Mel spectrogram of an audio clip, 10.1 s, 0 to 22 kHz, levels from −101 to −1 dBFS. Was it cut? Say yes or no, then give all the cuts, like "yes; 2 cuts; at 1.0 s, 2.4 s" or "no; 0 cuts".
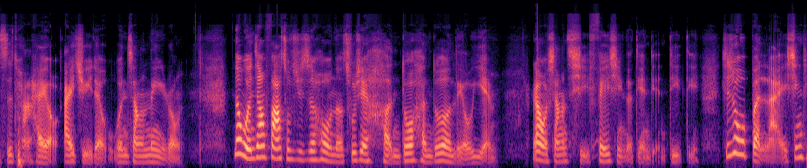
no; 0 cuts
